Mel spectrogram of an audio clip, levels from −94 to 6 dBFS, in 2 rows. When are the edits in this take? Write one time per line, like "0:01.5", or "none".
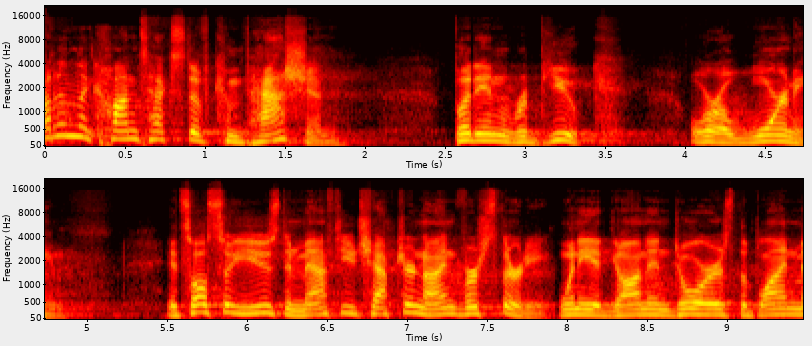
0:07.9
